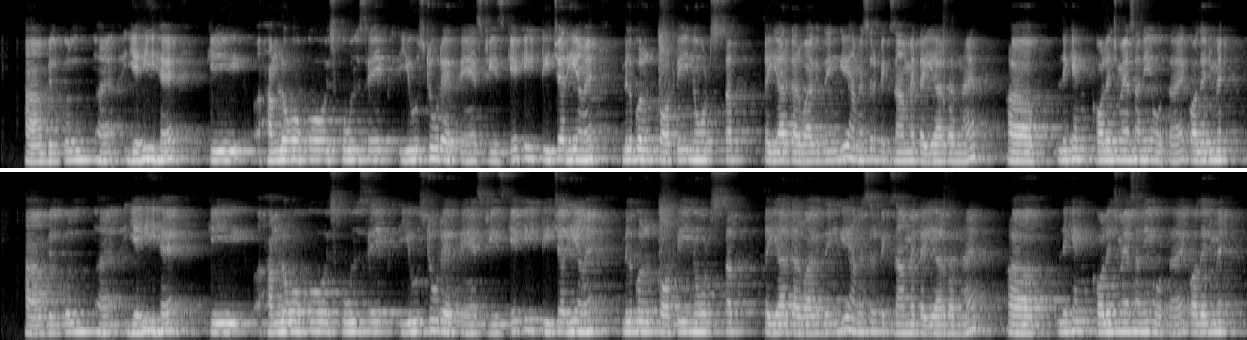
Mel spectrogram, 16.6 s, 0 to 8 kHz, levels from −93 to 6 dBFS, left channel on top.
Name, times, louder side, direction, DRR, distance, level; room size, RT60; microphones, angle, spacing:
voice 1, 0.3-2.4 2.8-8.0 8.3-9.9 10.2-13.1 13.4-16.3, left 2 dB, 75° left, 5 dB, 0.8 m, -19 dB
12.5 x 11.0 x 8.6 m, 1.3 s
head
